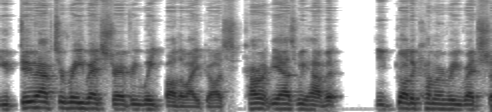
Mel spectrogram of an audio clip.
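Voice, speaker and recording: Very fast speech with a British accent and fairly even intonation. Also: man. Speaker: online marketing trainer. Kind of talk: live webinar training. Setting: live webinar.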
